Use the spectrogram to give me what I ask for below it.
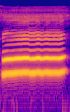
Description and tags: Bad Singer (female) - Mal cantante (femenina)
I recorded some funny voices from friends for a job.
Grabé algunas voces graciosas con unos amigos para un trabajo.
GEAR: Cheap condenser mic/presonus tube.
EQUIPO: Micro de condensador barato/presonus tube.
cantando, dumb, female, femenina, singing, voice, voz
